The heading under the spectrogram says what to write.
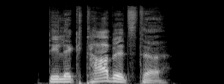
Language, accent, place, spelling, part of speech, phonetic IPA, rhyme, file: German, Germany, Berlin, delektabelste, adjective, [delɛkˈtaːbl̩stə], -aːbl̩stə, De-delektabelste.ogg
- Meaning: inflection of delektabel: 1. strong/mixed nominative/accusative feminine singular superlative degree 2. strong nominative/accusative plural superlative degree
